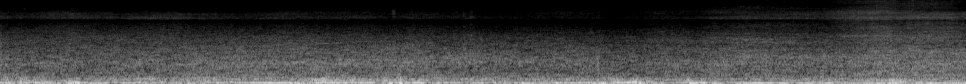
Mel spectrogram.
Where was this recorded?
on a street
